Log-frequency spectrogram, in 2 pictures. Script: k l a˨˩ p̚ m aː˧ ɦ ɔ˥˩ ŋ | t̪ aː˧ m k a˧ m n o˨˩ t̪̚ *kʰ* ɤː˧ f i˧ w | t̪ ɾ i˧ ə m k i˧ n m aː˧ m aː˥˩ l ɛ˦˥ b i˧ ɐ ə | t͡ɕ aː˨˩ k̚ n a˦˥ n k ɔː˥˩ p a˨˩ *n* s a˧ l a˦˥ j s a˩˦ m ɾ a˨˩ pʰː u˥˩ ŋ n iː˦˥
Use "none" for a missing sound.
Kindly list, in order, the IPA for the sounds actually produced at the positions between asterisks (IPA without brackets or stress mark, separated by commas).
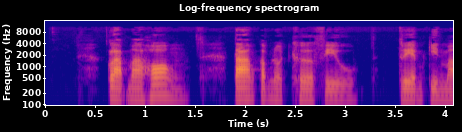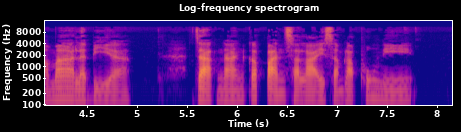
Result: kʰ, n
